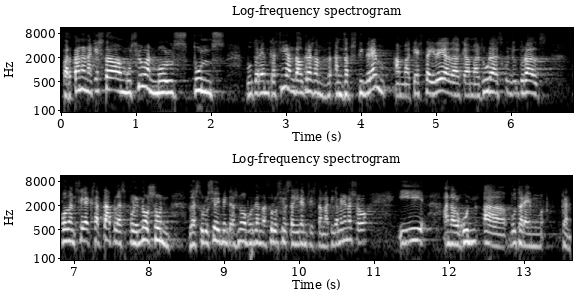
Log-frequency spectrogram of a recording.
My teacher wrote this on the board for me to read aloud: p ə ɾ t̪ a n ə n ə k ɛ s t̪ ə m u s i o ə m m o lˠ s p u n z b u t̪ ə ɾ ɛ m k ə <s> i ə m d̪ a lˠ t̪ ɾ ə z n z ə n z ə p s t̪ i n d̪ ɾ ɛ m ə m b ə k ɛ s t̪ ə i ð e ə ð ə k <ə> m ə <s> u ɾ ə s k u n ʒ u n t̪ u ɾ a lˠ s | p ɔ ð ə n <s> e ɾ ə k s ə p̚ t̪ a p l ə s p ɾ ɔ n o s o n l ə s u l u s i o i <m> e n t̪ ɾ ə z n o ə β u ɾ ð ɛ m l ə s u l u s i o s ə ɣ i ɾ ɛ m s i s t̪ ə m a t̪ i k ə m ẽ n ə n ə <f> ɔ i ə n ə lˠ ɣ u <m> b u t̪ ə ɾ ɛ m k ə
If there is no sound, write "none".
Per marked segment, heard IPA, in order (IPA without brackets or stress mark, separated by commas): s, ə, z, s, m, ʃ, n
